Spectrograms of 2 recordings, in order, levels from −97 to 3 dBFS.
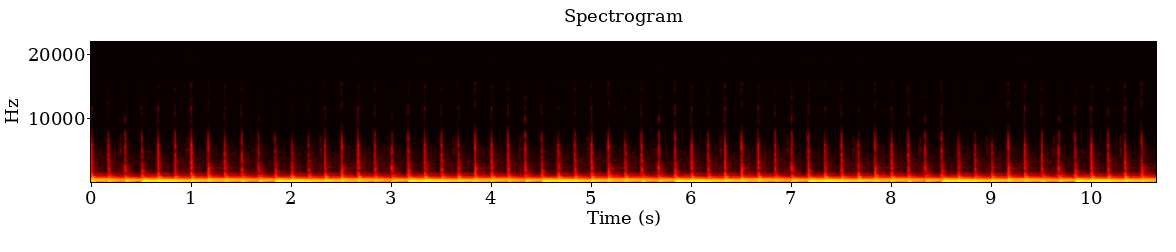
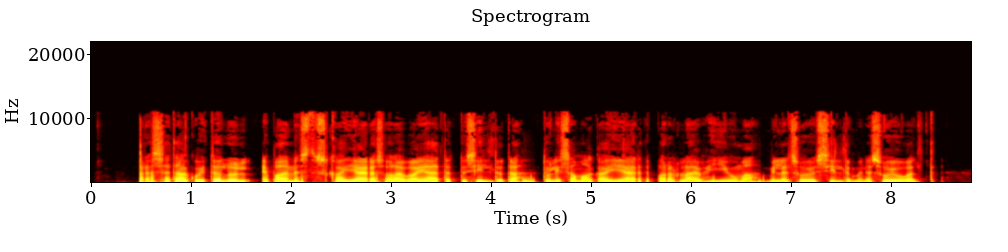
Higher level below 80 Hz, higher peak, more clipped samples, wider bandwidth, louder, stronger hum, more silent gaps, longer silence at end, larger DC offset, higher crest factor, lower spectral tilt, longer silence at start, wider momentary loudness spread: second, -62 dBFS vs -42 dBFS; second, -14 dBFS vs -2 dBFS; neither; second, 6.2 kHz vs 11.5 kHz; second, -29 LUFS vs -21 LUFS; neither; neither; second, 0 s vs 0.4 s; neither; second, 14 dB vs 20 dB; first, -10 dB/octave vs -6.5 dB/octave; second, 0 s vs 0.5 s; about the same, 7 LU vs 7 LU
